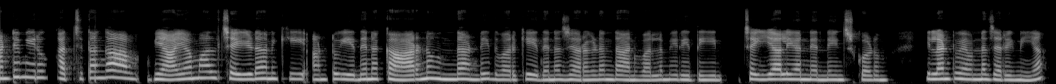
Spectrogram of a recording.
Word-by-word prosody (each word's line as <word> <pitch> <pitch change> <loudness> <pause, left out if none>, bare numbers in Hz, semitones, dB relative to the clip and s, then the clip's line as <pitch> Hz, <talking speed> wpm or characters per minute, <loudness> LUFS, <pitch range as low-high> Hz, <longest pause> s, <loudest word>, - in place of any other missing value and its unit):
అంటే 275 +5 +1
మీరు 315 -1 -2 0.2
ఖచ్చితంగా 300 +6 0 0.4
వ్యాయామాలు 260 +6 +2
చేయడానికి 260 +1 +1 0.2
అంటూ 230 +2 -4
ఏదైనా 240 +3 +1 0.2
కారణం 220 +6 +4
ఉందా 235 +1 +3
అండి? 230 +1 -1
ఇదివరకేదైనా 215 -1 -2
జరగడం, 210 +1 -1
దానివల్ల 205 -1 -1
మీరిది 210 -1 -3 0.4
చెయ్యాలి 235 0 +2
అని 230 - +1
నిర్ణయించుకోడం 215 0 -2 0.5
ఇలాంటివేవన్నా 245 -2 +2
జరిగినీయా? 210 +1 -1
230 Hz, 110 wpm, -22 LUFS, 215-255 Hz, 0.5 s, కారణం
